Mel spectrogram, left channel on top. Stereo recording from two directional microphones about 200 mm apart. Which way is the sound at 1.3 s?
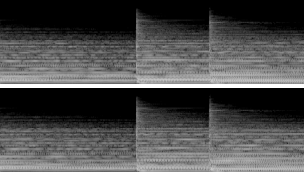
Centre (ahead or behind).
